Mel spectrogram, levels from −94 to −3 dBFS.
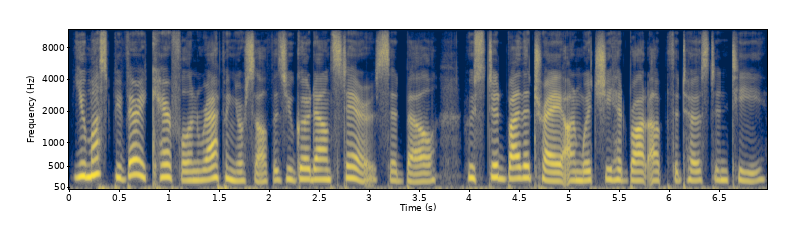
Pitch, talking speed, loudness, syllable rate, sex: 210 Hz, 250 wpm, -16 LUFS, 5.3 syllables/s, female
